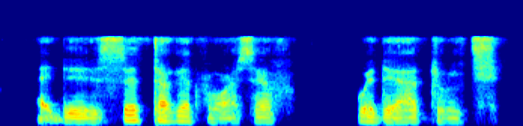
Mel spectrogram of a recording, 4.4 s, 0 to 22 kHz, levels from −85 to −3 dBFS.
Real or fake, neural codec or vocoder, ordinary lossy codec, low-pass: fake; codec, 16 kHz, 1.1 kbps, Voila-Tokenizer; none; none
